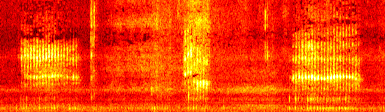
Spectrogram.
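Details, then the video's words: Korean Shorthair kitten rescued from a construction site purrs on dad's belly; a soft rumbling purr sits under louder intermittent high whining and rustling noises. "아빠 배 위에 와서 골골골.."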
